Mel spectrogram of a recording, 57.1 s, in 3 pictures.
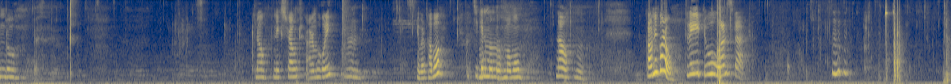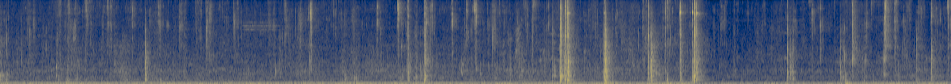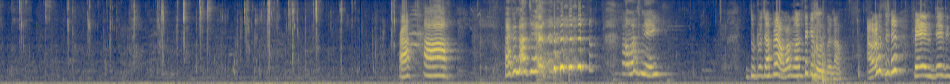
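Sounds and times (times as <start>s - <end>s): faint low hum: 0.0s - 57.0s
people chewing and biting food: 6.8s - 8.4s, 9.0s - 12.9s, 14.5s - 46.5s, 51.4s - 53.0s, 55.0s - 55.4s.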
